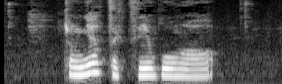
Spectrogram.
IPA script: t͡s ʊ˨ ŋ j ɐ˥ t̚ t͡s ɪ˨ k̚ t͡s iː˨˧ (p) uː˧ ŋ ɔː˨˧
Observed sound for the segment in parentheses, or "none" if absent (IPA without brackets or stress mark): k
